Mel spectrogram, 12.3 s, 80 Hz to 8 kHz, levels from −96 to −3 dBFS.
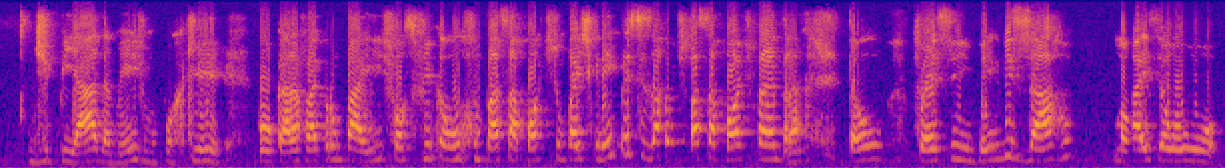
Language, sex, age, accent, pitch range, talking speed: Portuguese, female, 10-29, Brazilian, 185-240 Hz, 145 wpm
